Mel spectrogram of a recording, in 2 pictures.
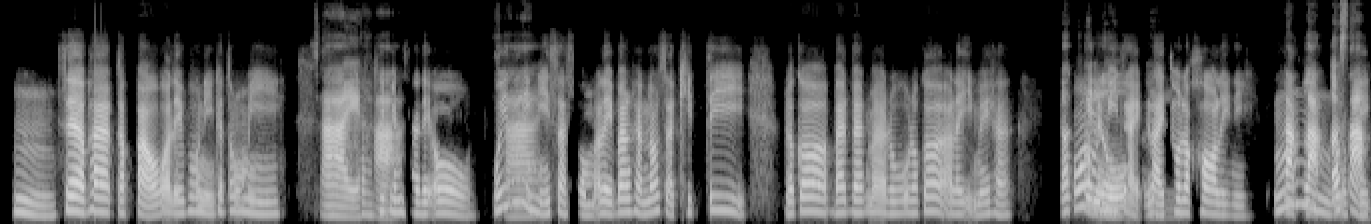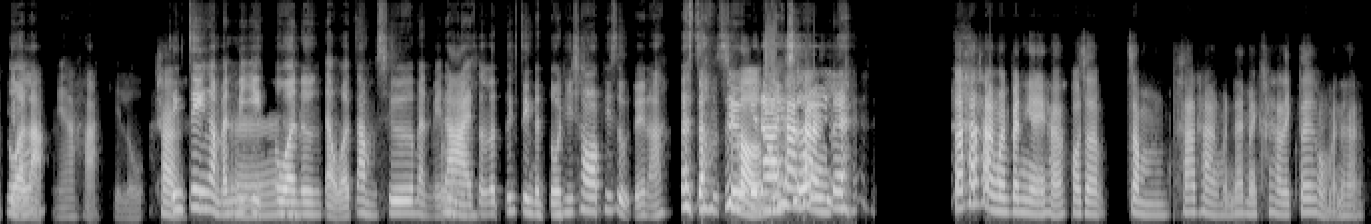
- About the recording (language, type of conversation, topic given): Thai, podcast, ตอนเด็กๆ คุณเคยสะสมอะไรบ้าง เล่าให้ฟังหน่อยได้ไหม?
- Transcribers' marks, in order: laughing while speaking: "แต่จำชื่อไม่ได้เฉยเลย"; stressed: "เฉย"; chuckle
